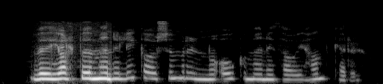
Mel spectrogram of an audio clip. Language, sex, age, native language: Icelandic, female, 20-29, Icelandic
